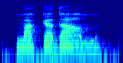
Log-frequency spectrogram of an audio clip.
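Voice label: "makadam", Swedish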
